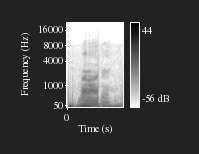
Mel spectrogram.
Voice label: "thirtyseven", Foe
